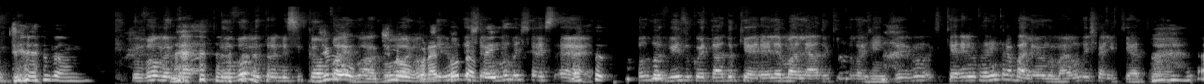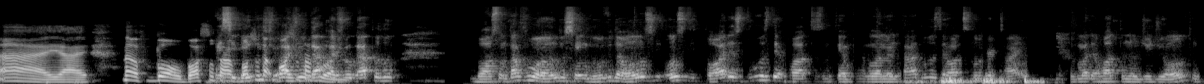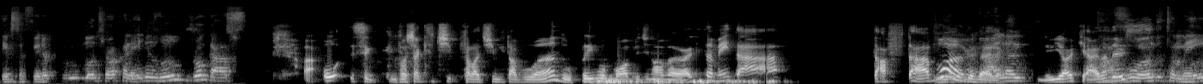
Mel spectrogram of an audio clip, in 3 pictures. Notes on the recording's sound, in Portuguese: Pedimos desculpas pelas falhas no áudio, infelizmente não houve tempo hábil para regravar.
